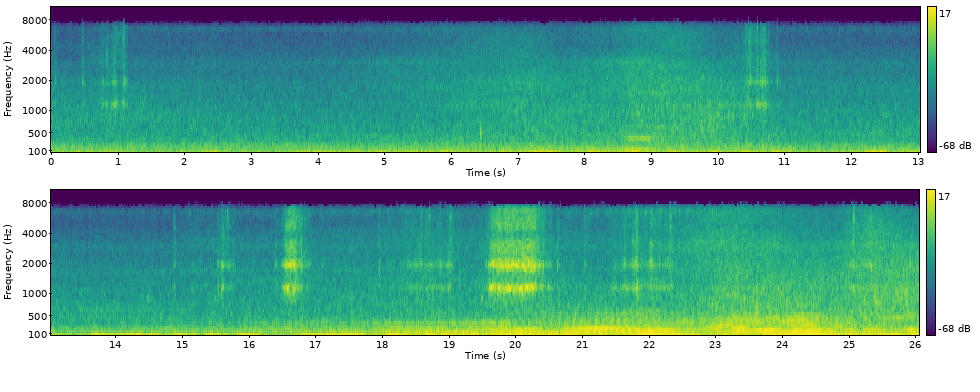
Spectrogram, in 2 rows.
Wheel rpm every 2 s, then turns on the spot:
10, 0, 0, 0, 0, 10, 0, 20, 10, 30, 40, 10, 10.
0-2 10-12 24-26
